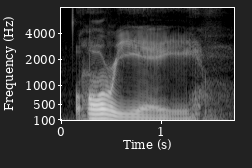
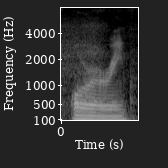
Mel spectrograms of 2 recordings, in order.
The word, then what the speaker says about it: Orrery: Chromatic Aureae. I don't know how to pronounce that. Chromatic Orrery. Orrery.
